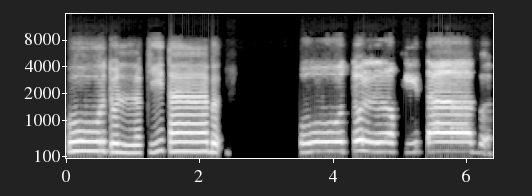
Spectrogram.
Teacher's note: Lam sukunnya nggak boleh memantul.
